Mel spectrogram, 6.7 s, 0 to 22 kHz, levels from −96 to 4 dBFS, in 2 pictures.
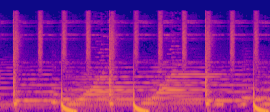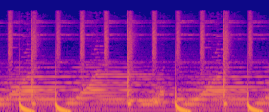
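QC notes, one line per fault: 4.01 s to the end: mains hum comes in, a steady 60 Hz drone sitting roughly 25 dB under the sound, with a few low harmonics on top. It's the power line leaking in, probably through a ground loop or a nearby transformer, so it never varies.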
